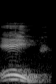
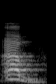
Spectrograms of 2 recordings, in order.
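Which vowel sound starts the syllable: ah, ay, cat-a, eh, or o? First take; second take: ay; ah. First: The vowel is a gliding 'ay' sound. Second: The vowel is an open 'ah' sound. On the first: "যখন এ B এর উচ্চারণ এই" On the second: "যখন এর উচ্চারণ আ"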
